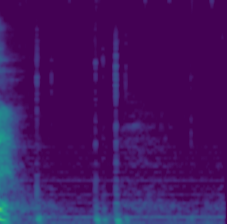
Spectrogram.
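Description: A few faint, separate laptop key clicks: keys pressed to page through GDB's disassembly output.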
